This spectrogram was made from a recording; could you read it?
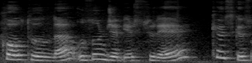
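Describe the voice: Simple reading aloud, plain throughout.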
